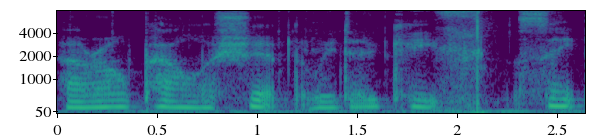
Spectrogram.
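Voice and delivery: soft unvoiced whisper while building. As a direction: breathe the words, barely voiced.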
